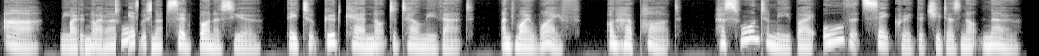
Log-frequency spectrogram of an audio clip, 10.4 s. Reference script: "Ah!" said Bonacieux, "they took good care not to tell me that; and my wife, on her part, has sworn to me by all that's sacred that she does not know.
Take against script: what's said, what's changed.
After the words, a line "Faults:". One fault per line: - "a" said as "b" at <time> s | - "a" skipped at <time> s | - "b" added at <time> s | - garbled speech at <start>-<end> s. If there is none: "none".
"Ah!" [garbled] said Bonacieux, "they took good care not to tell me that; and my wife, on her part, has sworn to me by all that's sacred that she does not know.
Faults:
- garbled speech at 0.6-1.6 s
